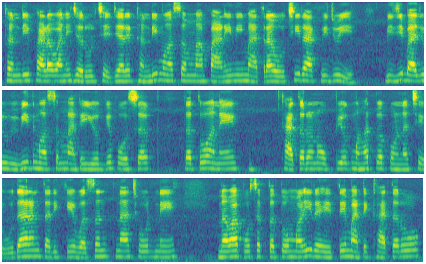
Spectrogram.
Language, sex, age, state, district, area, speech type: Gujarati, female, 30-45, Gujarat, Kheda, rural, spontaneous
